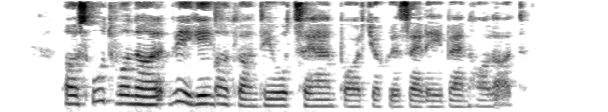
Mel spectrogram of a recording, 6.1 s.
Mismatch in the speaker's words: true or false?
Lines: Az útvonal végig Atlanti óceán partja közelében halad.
false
